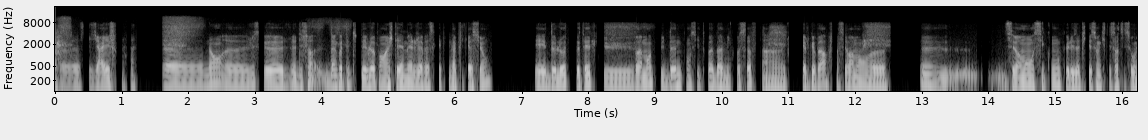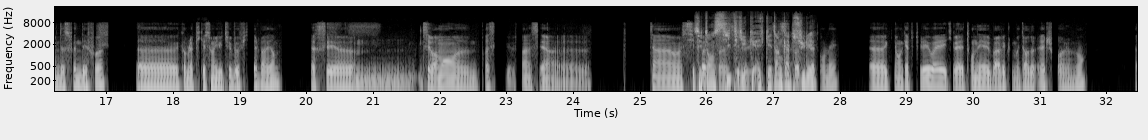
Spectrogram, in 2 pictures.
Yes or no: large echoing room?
no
